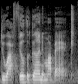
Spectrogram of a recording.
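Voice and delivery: plain

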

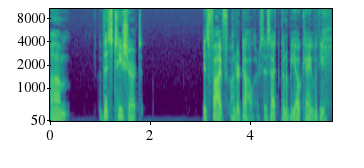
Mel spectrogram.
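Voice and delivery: gentle, patronizing voice.

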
